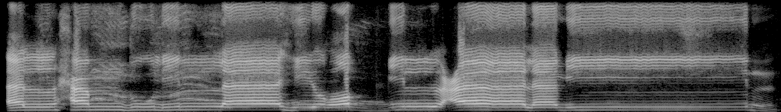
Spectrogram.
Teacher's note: terkadang banyak orang yang membaca Ain itu sampai ke hidung padahal Ain itu bukan huruf hidung tapi tenggorokan Tengah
